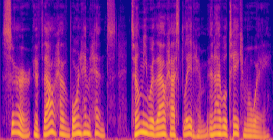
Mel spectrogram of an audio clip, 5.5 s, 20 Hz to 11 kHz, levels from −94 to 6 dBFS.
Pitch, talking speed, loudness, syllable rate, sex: 155 Hz, 220 wpm, -16 LUFS, 4.8 syllables/s, male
